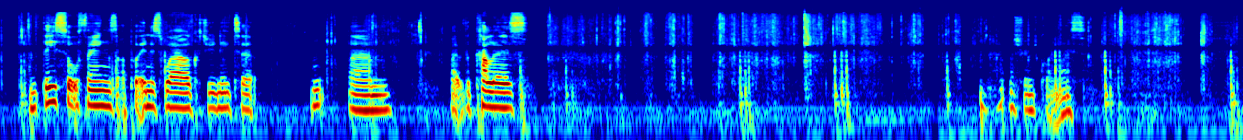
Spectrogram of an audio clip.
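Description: Paper scraps rustle and crinkle as a hand sorts through them.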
